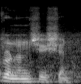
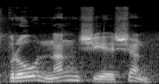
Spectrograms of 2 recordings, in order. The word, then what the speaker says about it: pronunciation: People often mispronounce the word pronunciation. It is pronunciation, not pronunciation. So, and also they make the spelling mistake as well.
